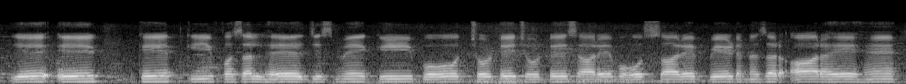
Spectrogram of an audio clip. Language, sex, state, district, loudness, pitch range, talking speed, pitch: Hindi, male, Uttar Pradesh, Saharanpur, -15 LUFS, 120-125 Hz, 125 wpm, 125 Hz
